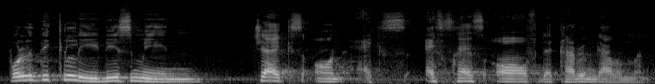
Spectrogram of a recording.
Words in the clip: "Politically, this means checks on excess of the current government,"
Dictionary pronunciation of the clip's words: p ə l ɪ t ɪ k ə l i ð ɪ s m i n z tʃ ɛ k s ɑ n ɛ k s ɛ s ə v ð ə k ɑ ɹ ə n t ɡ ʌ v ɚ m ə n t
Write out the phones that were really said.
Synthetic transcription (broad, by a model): p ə l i t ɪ k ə l i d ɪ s m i n tʃ ɛ k s ɑ n ɛ k s ɛ s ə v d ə k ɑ ɹ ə n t ɡ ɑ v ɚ m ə n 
